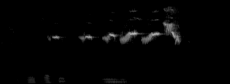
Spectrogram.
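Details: Wild double-collared seedeater singing in the bush: a quick run of about six high, chirpy slurred notes that climb toward a sharper, higher ending, with a faint low murmur of voices beforehand.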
